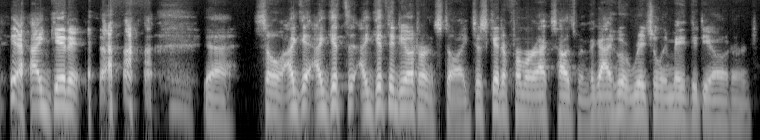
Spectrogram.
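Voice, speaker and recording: A man's voice: medium pitch, a little mellow, no echo, highs cut off. A man hosting a casual podcast chat, swearing a lot and ranting when annoyed. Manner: profane, ranting, quick to anger. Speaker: comedian podcast host.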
